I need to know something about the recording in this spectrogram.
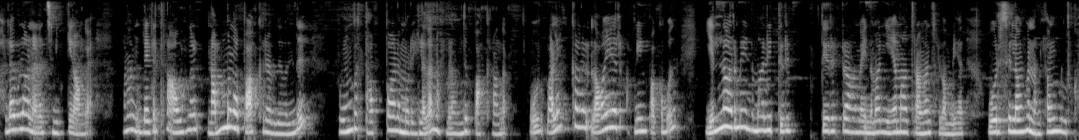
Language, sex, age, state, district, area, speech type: Tamil, female, 18-30, Tamil Nadu, Tiruppur, rural, spontaneous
